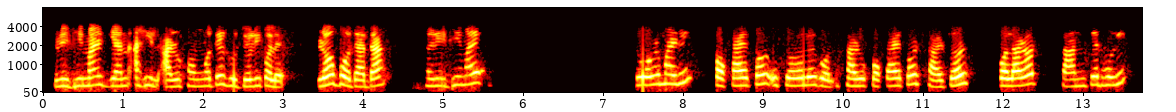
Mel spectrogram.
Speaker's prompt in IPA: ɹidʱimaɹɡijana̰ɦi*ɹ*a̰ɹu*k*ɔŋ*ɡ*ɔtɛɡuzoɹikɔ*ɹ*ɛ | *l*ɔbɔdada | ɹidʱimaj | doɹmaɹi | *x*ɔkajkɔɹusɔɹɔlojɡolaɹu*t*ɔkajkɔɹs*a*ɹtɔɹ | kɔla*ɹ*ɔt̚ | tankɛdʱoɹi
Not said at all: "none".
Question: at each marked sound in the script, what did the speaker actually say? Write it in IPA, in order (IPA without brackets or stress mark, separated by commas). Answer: l, x, ɡ, l, ɹ, k, k, a, ɹ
